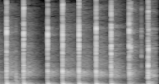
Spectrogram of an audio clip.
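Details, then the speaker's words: Berger yacht fiberglass threshold near a long-term water leak, tapped during a void check: crisp, ringing taps about every fifth of a second with no dead thud, solid all the way up, in contrast to the rotted hollow section nearby. "so there's the difference solid all the way up through here"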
